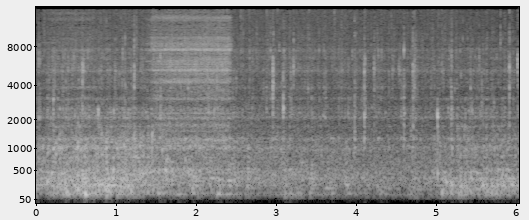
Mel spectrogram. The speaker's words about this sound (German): Hört sich an, als wären wir gerade unter Wasser.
